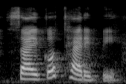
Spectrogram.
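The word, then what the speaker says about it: psychotherapy: अब हमारा एस से पहले पी आ रहा है, पी हमारा साइलेंट है तो हम इसको पढ़ेंगे साइकोथेरेपी। क्यू आर S letter कभी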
